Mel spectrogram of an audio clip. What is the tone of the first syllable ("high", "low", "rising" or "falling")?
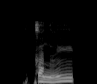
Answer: low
